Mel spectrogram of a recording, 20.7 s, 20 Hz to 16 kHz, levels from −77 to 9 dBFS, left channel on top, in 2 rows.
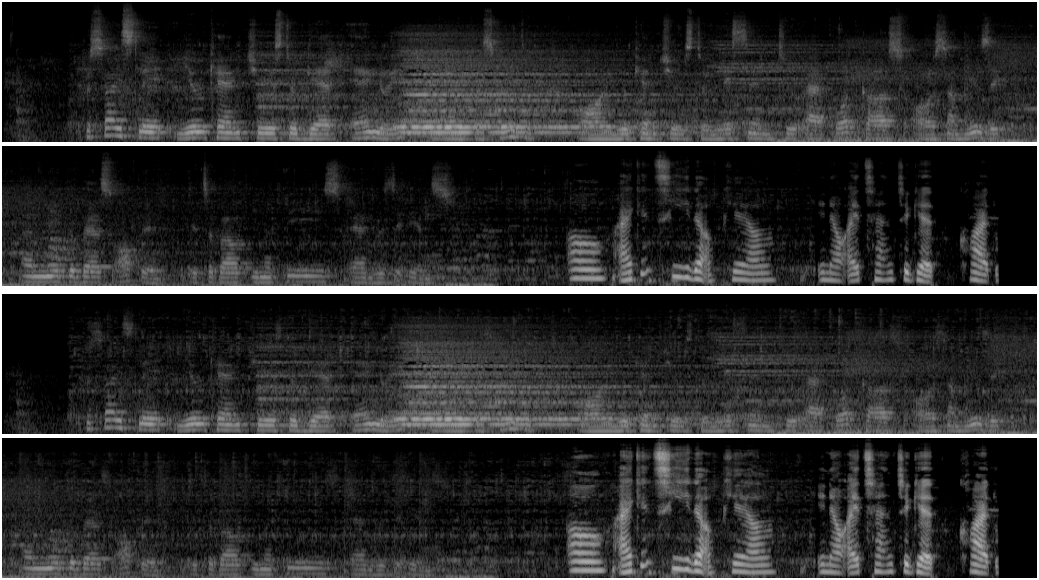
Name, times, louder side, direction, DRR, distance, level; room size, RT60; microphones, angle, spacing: voice 1, 0.0-15.9, left 2 dB, 60° left, 2.2 m, -37 dB
sound 1, 0.6-18.5, right 3 dB, 25° right, 1.1 m, -51 dB
sound 2, 2.5-15.3, equal, 5° right, 0.9 m, -36 dB
sound 3, 6.8-14.8, right 4 dB, 45° right, 7.3 m, -59 dB
voice 2, 16.0-18.1 18.5-20.3, right 6 dB, 75° right, 0.6 m, -25 dB
head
